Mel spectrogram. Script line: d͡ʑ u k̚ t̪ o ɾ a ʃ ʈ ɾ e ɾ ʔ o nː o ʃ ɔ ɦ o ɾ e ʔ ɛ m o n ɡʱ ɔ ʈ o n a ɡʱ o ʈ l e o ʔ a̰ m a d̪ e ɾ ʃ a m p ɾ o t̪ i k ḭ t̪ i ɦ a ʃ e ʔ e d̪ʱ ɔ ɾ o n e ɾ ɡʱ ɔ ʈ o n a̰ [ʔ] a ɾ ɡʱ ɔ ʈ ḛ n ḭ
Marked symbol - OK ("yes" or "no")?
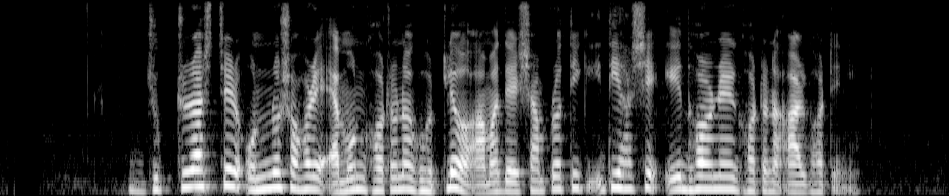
yes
